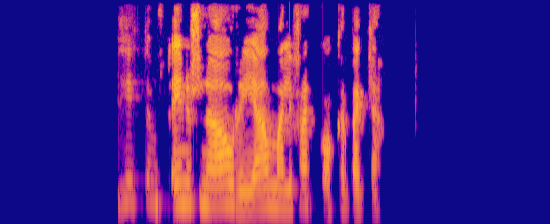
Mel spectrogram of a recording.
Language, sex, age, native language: Icelandic, female, 40-49, Icelandic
